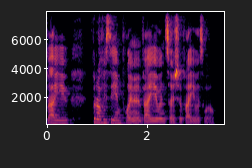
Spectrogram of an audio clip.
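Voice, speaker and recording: A woman speaks in an Australian accent. Her pitch sits in the medium range. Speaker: corporate sustainability director. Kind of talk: podcast interview.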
